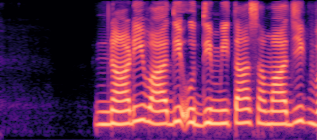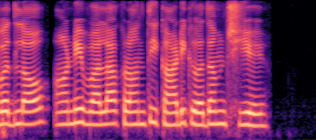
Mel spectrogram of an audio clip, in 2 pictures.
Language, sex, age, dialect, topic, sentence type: Maithili, female, 18-24, Eastern / Thethi, banking, statement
